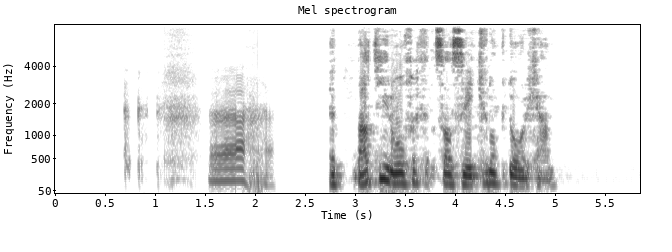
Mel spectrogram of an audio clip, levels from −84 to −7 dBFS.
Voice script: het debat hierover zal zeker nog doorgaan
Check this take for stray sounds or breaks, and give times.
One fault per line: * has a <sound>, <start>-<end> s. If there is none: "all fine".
* has a laugh, 0.7-2.2 s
